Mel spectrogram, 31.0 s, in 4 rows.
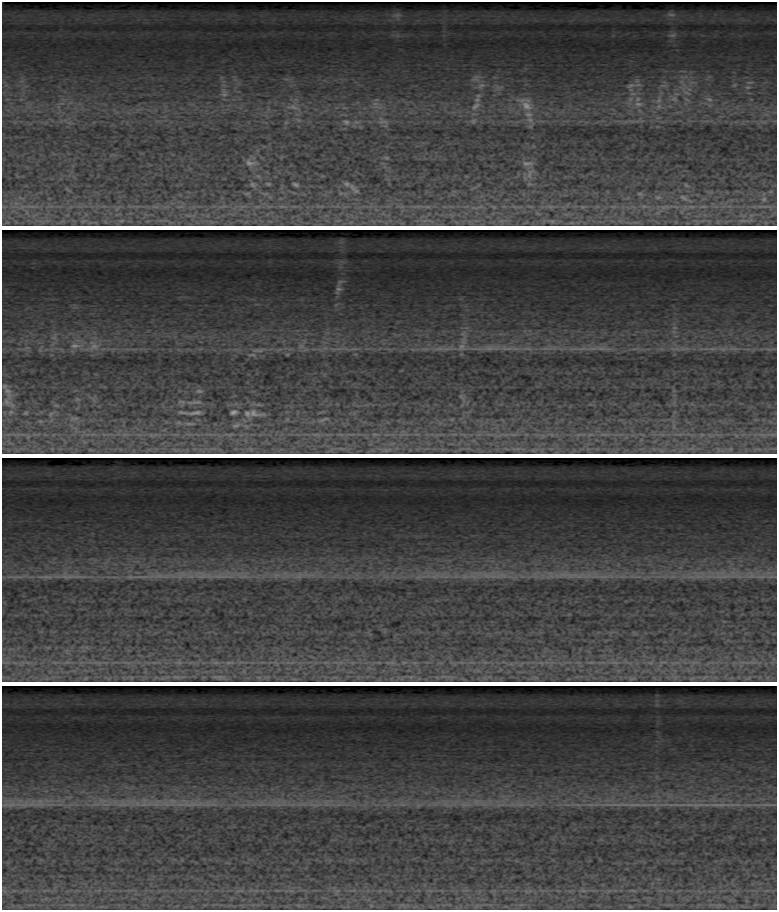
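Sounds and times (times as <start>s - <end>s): train engine and wheels rumbling: 0.0s - 23.0s
steady hum: 0.0s - 31.0s.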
